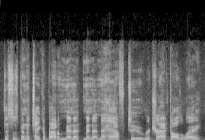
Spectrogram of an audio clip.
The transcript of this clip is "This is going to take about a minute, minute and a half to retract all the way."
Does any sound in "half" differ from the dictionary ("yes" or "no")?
no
